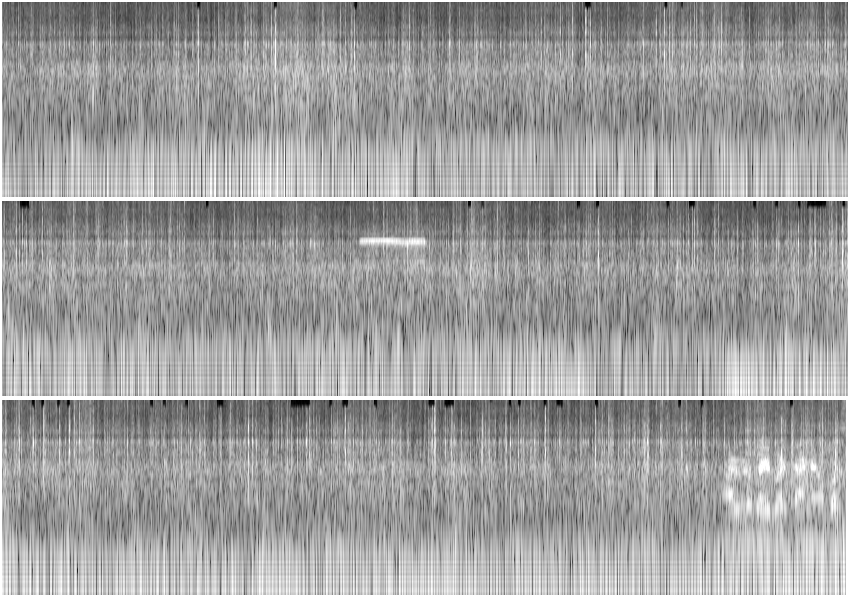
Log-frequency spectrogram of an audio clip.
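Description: Windscreen wipers swish back and forth.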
